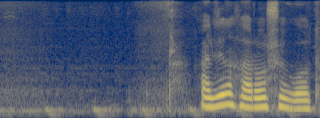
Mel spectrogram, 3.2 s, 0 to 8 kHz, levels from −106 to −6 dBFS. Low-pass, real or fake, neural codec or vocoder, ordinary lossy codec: none; real; none; none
